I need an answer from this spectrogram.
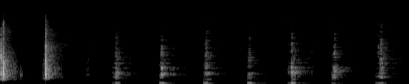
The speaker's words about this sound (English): So now you're going to put your hands along the crease, and I'm going to give you a warning now. Be careful where you slap here. So you're going to learn quick if you're in the wrong spot. I want you to slap the crease about 10 times.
